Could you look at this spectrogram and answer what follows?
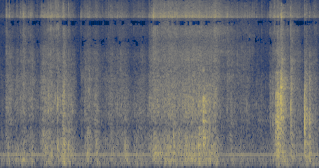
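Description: Clear plastic packaging crinkling and rustling as the plastic parts of a baby activity center are unwrapped and handled, with a sharp clatter of a plastic part near the end.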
